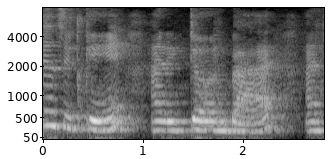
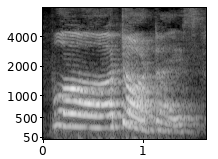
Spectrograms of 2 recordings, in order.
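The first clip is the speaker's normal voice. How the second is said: mock pity; 2 semitones higher, 5 dB louder, slower than usual. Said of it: "I pity you".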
